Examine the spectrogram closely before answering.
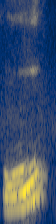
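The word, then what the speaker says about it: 五: minutes right in chinese the number five is pronounce ooh and i would put my hand up and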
